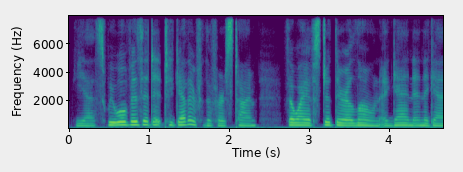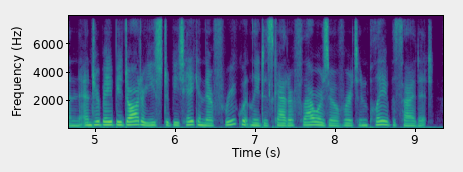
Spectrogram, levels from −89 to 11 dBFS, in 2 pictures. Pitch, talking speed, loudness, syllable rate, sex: 210 Hz, 245 wpm, -18 LUFS, 6.5 syllables/s, female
